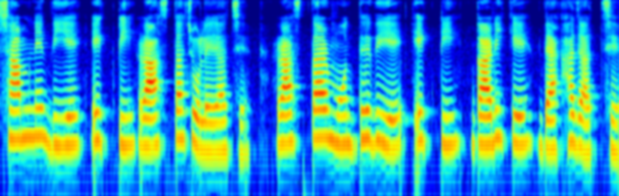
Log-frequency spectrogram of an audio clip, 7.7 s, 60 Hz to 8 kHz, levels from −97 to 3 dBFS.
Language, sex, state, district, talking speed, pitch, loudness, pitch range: Bengali, female, West Bengal, North 24 Parganas, 100 wpm, 225 Hz, -21 LUFS, 210-245 Hz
